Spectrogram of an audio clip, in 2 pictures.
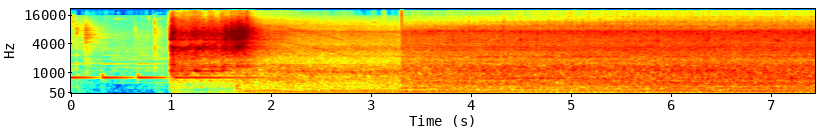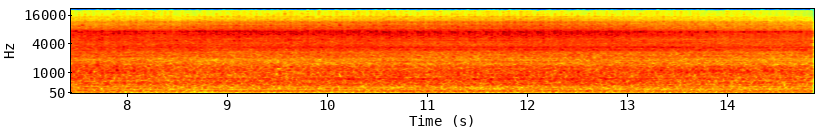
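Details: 2024 Ram 3500 diesel started just after an EMP Shield install under the hood, indicator light green: short crank, catches at once and settles into a steady, even idle with no misses or knocks; healthy start.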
